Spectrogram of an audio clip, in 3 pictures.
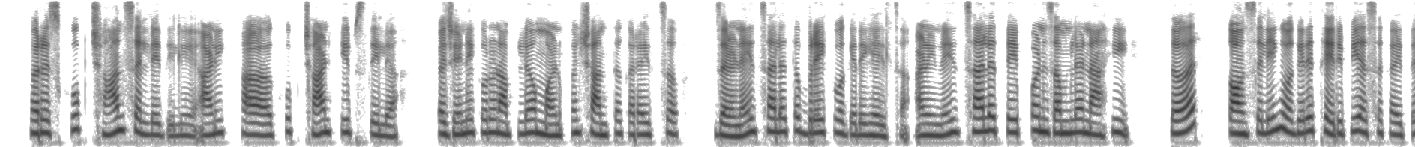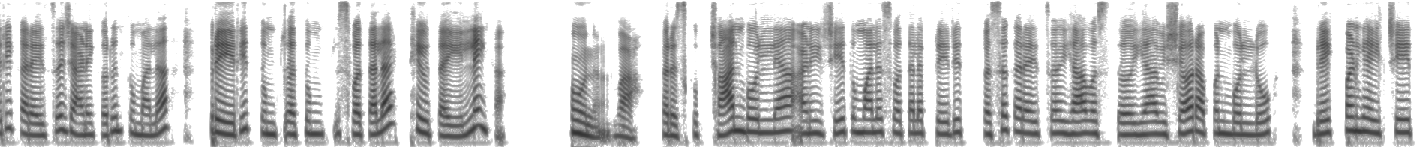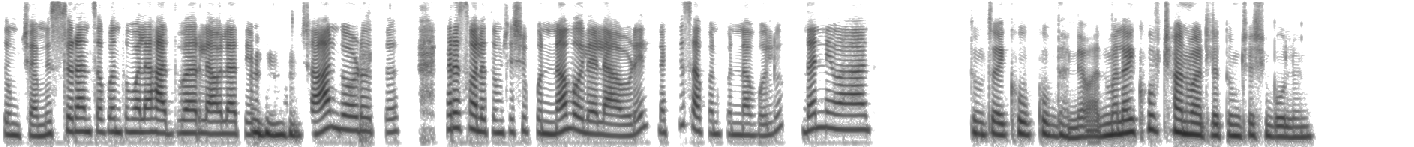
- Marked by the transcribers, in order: in English: "काउंसलिंग"; in English: "थेरपी"; tapping; chuckle; other background noise; joyful: "धन्यवाद"
- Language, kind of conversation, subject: Marathi, podcast, तुम्हाला सगळं जड वाटत असताना तुम्ही स्वतःला प्रेरित कसं ठेवता?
